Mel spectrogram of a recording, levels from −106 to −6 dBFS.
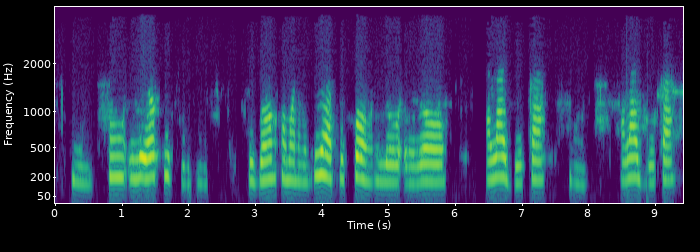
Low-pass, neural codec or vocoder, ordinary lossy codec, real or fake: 3.6 kHz; none; MP3, 32 kbps; real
